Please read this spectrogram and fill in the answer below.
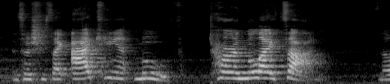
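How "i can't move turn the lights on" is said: retold frightened plea, rising louder and higher; urgent, drawn-out cry for help; terrified. Paralyzed Hannah begging for the lights, terrified. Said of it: "was terrified".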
